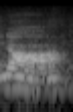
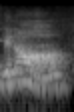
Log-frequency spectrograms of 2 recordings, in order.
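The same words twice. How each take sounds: First: The g at the start is silent. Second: The g at the start is sounded. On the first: The speaker calls it right. "It's pronounced gnaw" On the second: The speaker calls it wrong. "I keep calling it gnaw, but that's not how it's really pronounced"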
